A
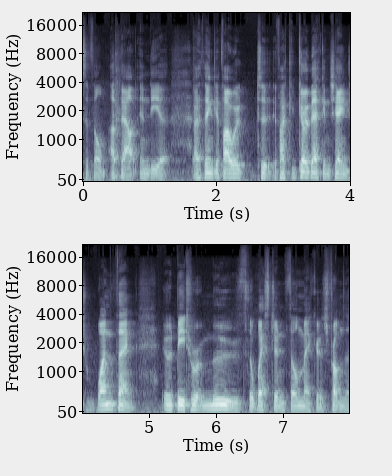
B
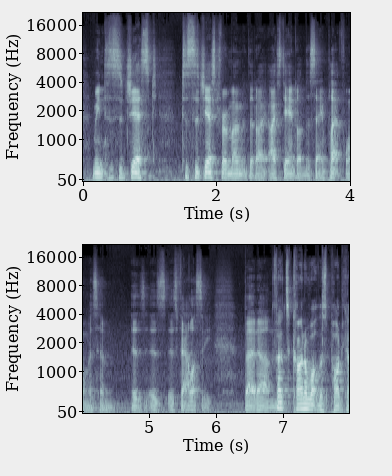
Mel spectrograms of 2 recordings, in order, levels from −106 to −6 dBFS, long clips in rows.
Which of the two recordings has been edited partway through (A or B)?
A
